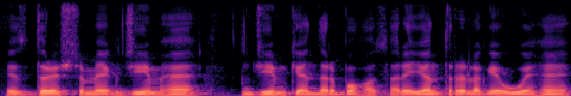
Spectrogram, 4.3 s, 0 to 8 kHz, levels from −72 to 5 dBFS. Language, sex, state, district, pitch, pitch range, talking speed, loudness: Hindi, male, Jharkhand, Garhwa, 120 Hz, 115-120 Hz, 210 wpm, -17 LUFS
